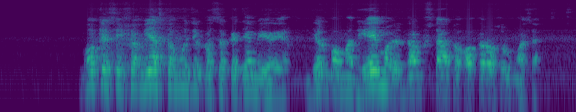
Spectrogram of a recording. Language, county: Lithuanian, Kaunas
